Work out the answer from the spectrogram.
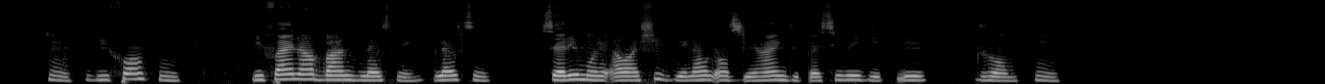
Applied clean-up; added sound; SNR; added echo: neural mask model DeepFilterNet 3.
